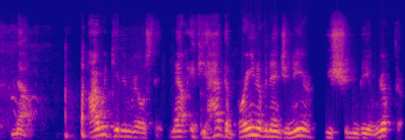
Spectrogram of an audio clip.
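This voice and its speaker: A man with a Philadelphia accent, fairly high pitch, animated tone, lively intonation and a fairly quick pace. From Philadelphia, US. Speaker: real estate broker and team lead. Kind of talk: interview.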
